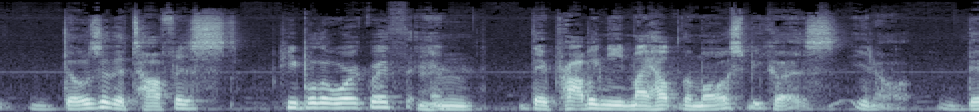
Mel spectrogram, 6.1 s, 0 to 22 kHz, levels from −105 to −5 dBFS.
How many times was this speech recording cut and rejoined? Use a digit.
1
